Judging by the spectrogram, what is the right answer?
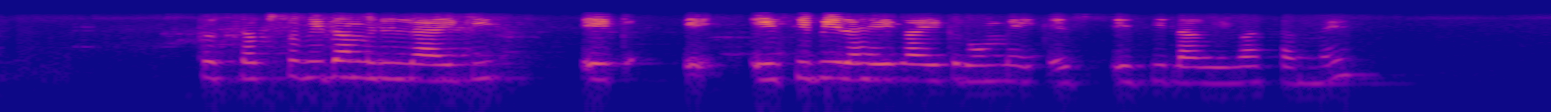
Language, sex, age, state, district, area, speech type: Hindi, female, 18-30, Madhya Pradesh, Narsinghpur, rural, conversation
